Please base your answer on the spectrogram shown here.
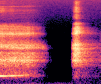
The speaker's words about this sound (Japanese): ほら、息を吸って、吐いて、吸って、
